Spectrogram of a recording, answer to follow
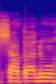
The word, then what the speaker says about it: Shahrbanu: well please kindly correct me um is it shabanu is is that the correct pronunciation okay so today we are here with shabanu yes is that correct yes okay yeah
